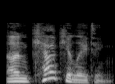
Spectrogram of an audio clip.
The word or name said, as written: uncalculating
